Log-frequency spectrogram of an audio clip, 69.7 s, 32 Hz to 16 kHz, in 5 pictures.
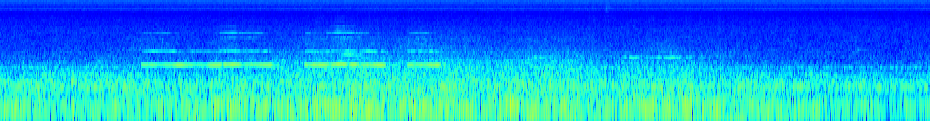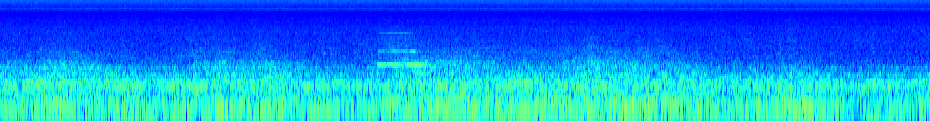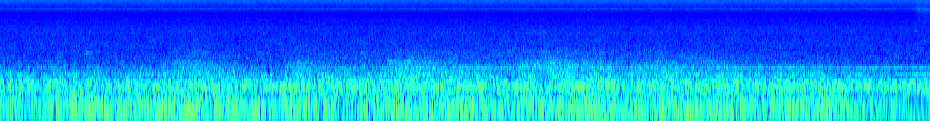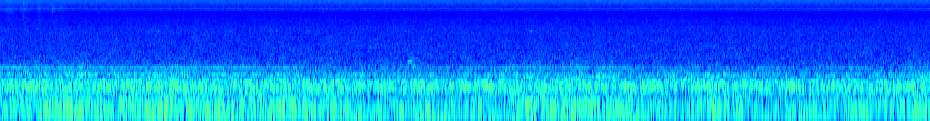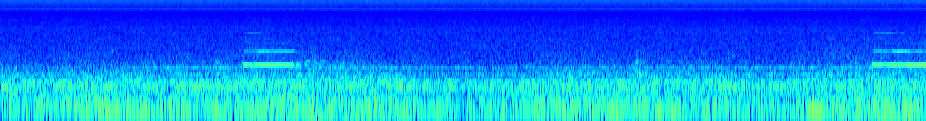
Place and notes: whistling window seal ... in double glazing unit ... farmhouse tower ... olympus ls 14 integral mics on mini tripod ...
1 February, ~12:00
